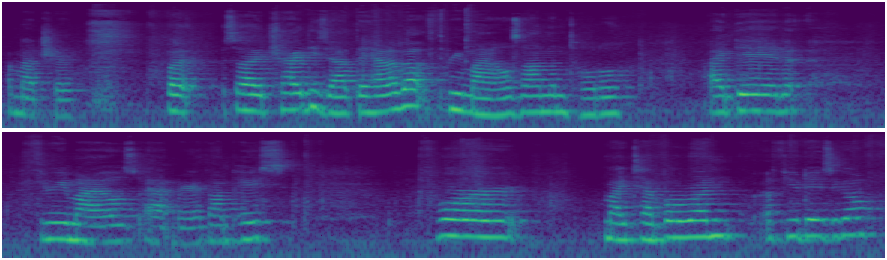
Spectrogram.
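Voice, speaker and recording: A young woman talks through her day in a loose, upbeat vlog ramble while chewing gum. Her voice sits at an ordinary middle pitch. The recording carries a noticeable room echo and a faint hum underneath. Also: fairly even intonation, unhurried, pauses often, mellow. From Upper Midwest. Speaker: running vlogger. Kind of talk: casual vlog chat.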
